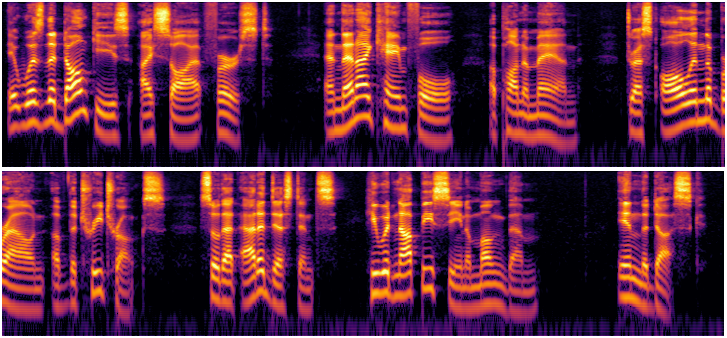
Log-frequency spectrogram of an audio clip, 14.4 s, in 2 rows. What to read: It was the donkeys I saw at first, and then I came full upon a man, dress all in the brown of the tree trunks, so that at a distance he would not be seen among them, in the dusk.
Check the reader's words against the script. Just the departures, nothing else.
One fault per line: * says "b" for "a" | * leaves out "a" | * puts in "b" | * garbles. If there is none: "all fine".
* says "dressed" for "dress"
